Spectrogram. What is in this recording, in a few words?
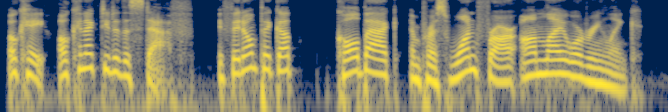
prompt, ivr; rosas pizzeria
